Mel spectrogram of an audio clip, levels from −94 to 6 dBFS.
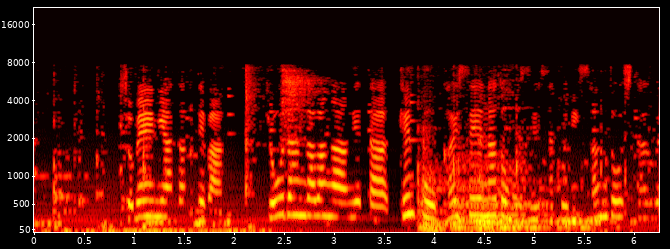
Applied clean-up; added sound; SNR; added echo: classical method spectral subtraction.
